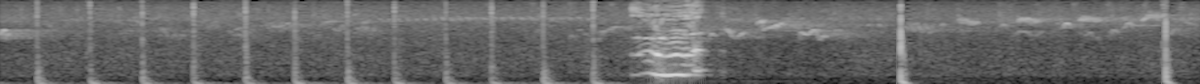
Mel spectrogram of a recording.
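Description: Cartoon sound effects: a run of even knocks, about four a second, stops about three seconds in. A short cry with wavering pitch follows, then three single knocks spaced over the last seconds.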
